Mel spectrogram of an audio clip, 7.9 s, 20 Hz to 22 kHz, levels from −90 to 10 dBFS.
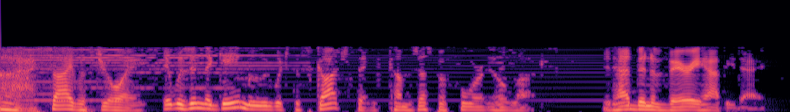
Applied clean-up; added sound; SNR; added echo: classical method spectral subtraction.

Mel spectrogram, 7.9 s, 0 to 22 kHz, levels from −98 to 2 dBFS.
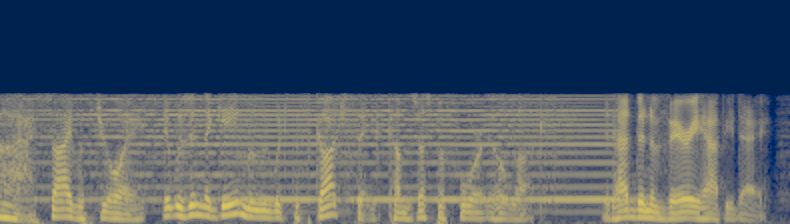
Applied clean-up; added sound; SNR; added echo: none; Bowed string instrument; 8 dB; none.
